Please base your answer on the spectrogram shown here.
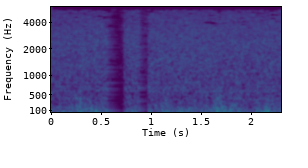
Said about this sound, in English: Wind picking up a little bit. And the wind, which had been blowing across the outfield, now blowing a little more in from the outfield towards home plate.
